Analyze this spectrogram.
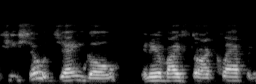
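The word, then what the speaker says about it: Django: then he's like showed Jango and everybody started clapping he said the D is silent and then he show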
